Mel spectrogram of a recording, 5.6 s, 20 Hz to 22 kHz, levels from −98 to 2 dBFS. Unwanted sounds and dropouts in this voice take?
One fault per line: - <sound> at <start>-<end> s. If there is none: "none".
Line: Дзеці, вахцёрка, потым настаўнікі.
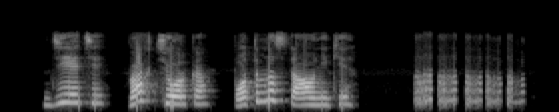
- laugh at 4.1-5.2 s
